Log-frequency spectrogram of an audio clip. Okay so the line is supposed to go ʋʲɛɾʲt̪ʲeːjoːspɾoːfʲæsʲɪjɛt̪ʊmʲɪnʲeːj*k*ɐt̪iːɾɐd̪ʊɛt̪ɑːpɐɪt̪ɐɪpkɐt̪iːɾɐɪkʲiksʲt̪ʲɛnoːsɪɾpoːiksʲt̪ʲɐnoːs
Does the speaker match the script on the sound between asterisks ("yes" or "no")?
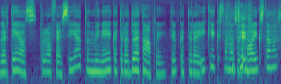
yes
